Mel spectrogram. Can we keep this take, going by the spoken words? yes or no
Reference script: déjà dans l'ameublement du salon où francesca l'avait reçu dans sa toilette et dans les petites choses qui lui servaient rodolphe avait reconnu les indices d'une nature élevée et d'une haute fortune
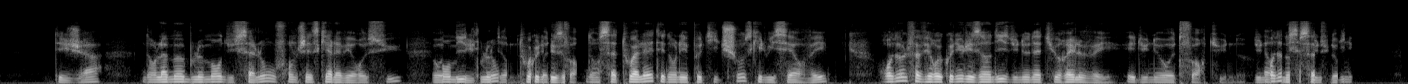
no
